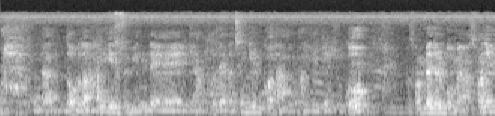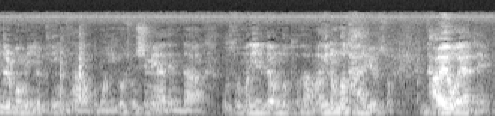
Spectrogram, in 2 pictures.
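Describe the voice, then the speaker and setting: A young man teaching math in a classroom, telling an animated story and acting out the voices. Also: medium pitch. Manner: animated, acts out voices while telling stories. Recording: echoey room, mic at a distance.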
